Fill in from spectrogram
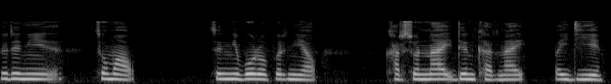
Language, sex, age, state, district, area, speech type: Bodo, female, 18-30, Assam, Baksa, rural, spontaneous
